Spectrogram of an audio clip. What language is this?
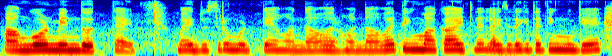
Konkani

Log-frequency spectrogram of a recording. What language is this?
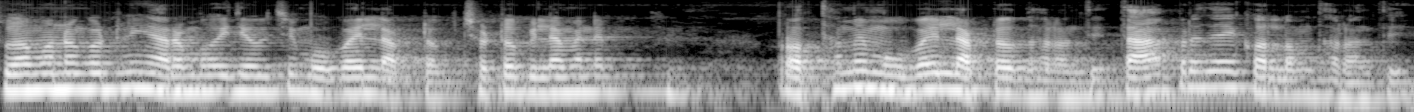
Odia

